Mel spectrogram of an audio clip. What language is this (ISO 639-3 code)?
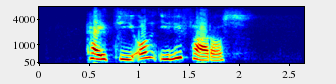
epo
